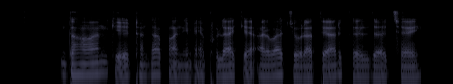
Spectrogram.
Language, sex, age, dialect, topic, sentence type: Maithili, male, 18-24, Bajjika, agriculture, statement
